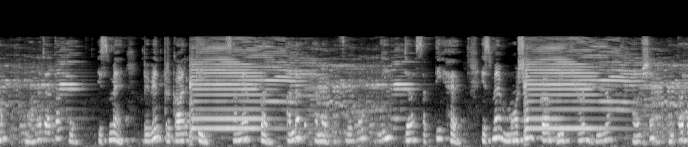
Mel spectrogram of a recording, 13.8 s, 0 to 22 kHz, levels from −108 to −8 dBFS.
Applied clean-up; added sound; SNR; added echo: classical method WPE with log-MMSE.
